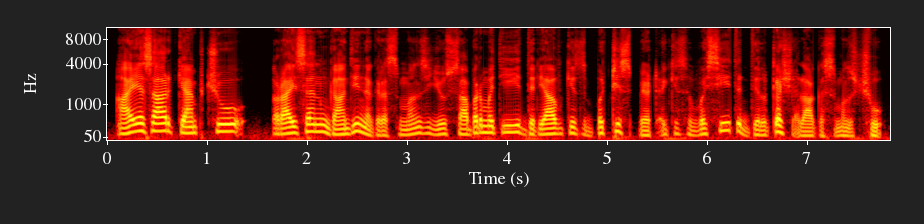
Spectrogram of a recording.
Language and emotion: Kashmiri, neutral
